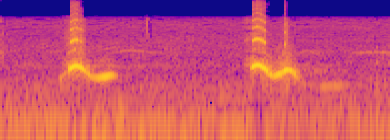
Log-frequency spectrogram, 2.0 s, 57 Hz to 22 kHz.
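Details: Bright yellow, black-headed oriole calling in the wild at Djuma Game Reserve, South Africa, during a morning safari drive on 23 September 2015. Two liquid, fluty whistled phrases, each a quick up-and-down slur, are spaced about a second apart over soft background rumble.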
